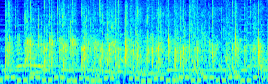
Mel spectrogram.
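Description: An audience at a speedrun event for the game Blaster Master claps steadily and densely, while game music with a repeating low melody plays underneath.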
